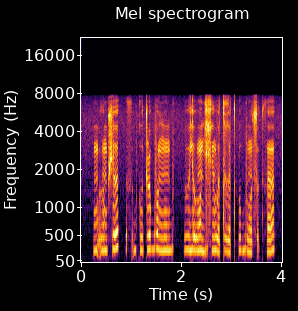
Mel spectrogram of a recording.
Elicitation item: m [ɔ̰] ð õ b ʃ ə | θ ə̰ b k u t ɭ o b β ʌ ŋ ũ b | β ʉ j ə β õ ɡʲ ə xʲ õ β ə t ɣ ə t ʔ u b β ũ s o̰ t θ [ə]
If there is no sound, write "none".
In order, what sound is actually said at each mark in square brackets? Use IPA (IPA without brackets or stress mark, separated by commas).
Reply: o̰, ə̃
